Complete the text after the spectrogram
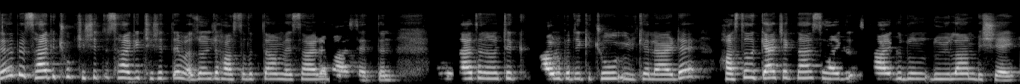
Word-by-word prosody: de 400 +8 +2
de, 430 - +4
saygı 330 -3 +4
çok 350 0 -6
çeşitli 320 +1 -6
saygı 300 -1 +1
çeşitleri 280 +1 -3
var. - - 0
Az 240 - -2
önce 260 +1 +1
hastalıktan 245 0 -1
vs. 230 +1 -5
bahsettin. 205 -4 -1 0.4
Hani 260 0 -7
zaten 275 +1 +4
artık 270 +1 -2 0.2
Avrupa'daki 265 0 +1
çoğu 270 +1 0
ülkelerde 245 +7 0 0.2
hastalık 300 +5 +1
gerçekten 300 0 +2
saygı, 275 +5 0 0.2
saygı 260 0 +3
du 255 -1 -4
duyulan 250 0 0
bir - - -3
şey. 195 -4 0
265 Hz, 160 wpm, -19 LUFS, 245-295 Hz, 0.4 s, de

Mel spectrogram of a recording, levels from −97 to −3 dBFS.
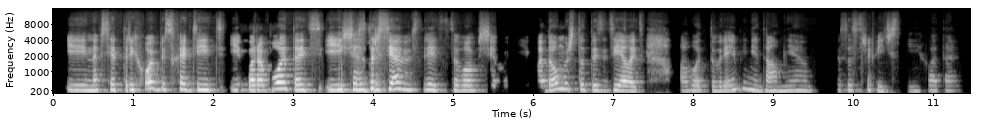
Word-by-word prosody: И 220 -2 -1
на 215 +1 +2
все 220 +2 -1
3 235 0 -1
хобби 255 +2 +1
сходить, 235 -2 +1
и 230 -1 -4
поработать, 230 +1 +4
и 235 0 +4
щас 240 +1 +3
с - - -1
друзьями 260 -1 +4
встретиться 230 -2 -4
в 215 - -4
общем, 215 0 -4 0.3
и 215 -2 -32 0.2
по 210 - -7
дому 260 +4 +1
что-то 235 -3 -4
сделать. 205 -2 0 0.4
А 195 - -11
вот 210 0 -9
времени, 225 +6 -5
да, 200 0 -5
мне 205 0 -7 0.3
катастрофически 220 -4 -11
не 190 0 -14
хватает. 205 0 -14
225 Hz, 145 wpm, -21 LUFS, 210-235 Hz, 0.4 s, поработать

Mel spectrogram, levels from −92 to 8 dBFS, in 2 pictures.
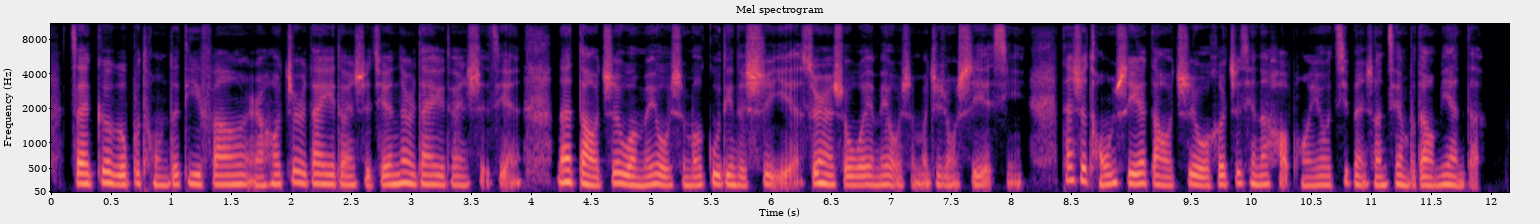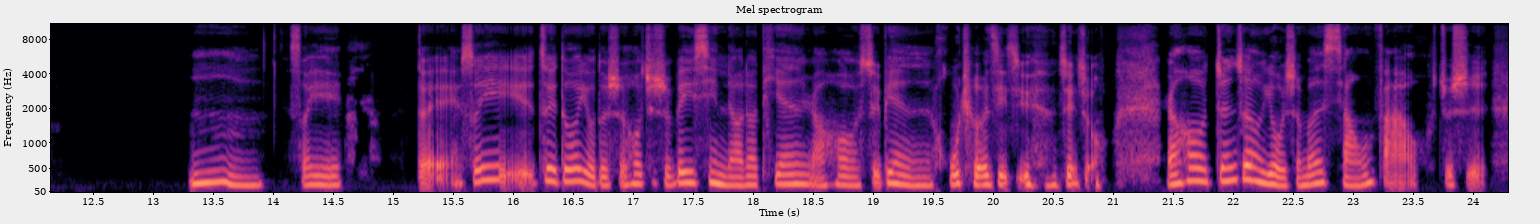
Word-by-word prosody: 在 200 -4 +5
各 210 +1 +3
个 180 -1 +4
不 200 +2 -2
同 180 -4 -4
的 180 - 0
地 190 -2 +1
方， 180 +1 +1
然 180 -6 -2
后 190 +2 0
这 200 +4 -1
儿 205 - +2
呆 195 -1 +2
一 185 - +2
段 175 -2 -1
时 180 - +1
间， 180 +1 +1
那 210 - +4
儿 195 - +3
呆 185 0 +1
一 175 - 0
段 175 -1 -5
时 - - -4
间。 215 +1 -6 0.3
那 230 +1 +6
导 190 -6 +3
致 205 +3 +1
我 180 -3 +4
没 165 +2 0
有 180 -3 +2
什 165 -1 -3
么 165 - 0
固 185 +1 +1
定 180 -1 +2
的 165 - -1
事 180 +3 +2
业， - - -3
虽 205 -1 +3
然 190 -3 +4
说 170 -1 +1
我 170 0 +1
也 175 - +1
没 175 - -2
有 175 - -1
什 200 +4 -6
么 200 - -4
这 190 -2 -4
种 170 +3 -4
事 - - 0
业 - - -2
心， - - -8 0.3
但 260 - -1
是 260 -1 +3
同 200 -5 0
时 200 - +7
也 195 +1 +4
导 175 -4 -1
致 180 +2 +1
我 160 - +2
和 180 +3 0
之 190 +3 -3
前 200 -3 -1
的 185 - +1
好 195 - -4
朋 160 0 -7
友， 170 +1 -2
基 215 +6 -6
本 180 -3 -2
上 165 -2 -1
见 185 -1 0
不 - - -5
到 165 0 +1
面 175 0 +1
的。 - - -9 1.4
嗯， 195 -5 +1 0.2
所 170 - -6
以 175 0 -1 0.6
对， 280 -7 -3
所 225 - -2
以 370 +9 -1
最 250 -1 +2
多 240 +1 +3
有 200 - +2
的 165 - -2
时 170 +1 -1
候 195 +1 0
就 200 - -2
是 175 - -1
微 210 +2 +3
信 210 -2 +3
聊 165 -1 0
聊 175 +1 -1
天， 190 +1 0
然 175 - -3
后 170 -2 -2
随 - - -2
便 170 -6 0
胡 180 +1 -1
扯 175 -3 +3
几 175 0 0
句， 180 - -1 0.2
这 - - +1
种。 - - -6 0.5
然 185 - +3
后 250 -1 +2
真 250 +3 +1
正 270 -5 +4
有 185 -5 +4
什 155 +1 -2
么 190 +4 +2
想 180 -1 -2
法， - - -4
或 - - -9
就 - - -5
是 - - -3
185 Hz, 285 characters per minute, -22 LUFS, 170-205 Hz, 1.4 s, 时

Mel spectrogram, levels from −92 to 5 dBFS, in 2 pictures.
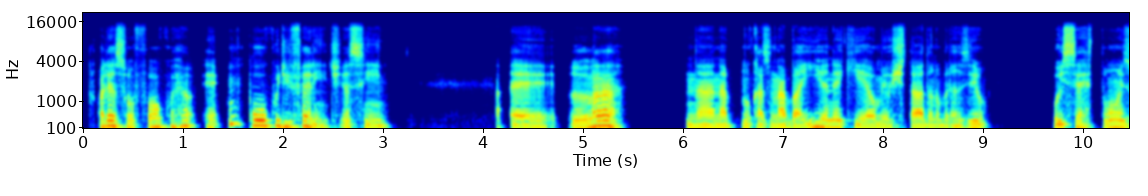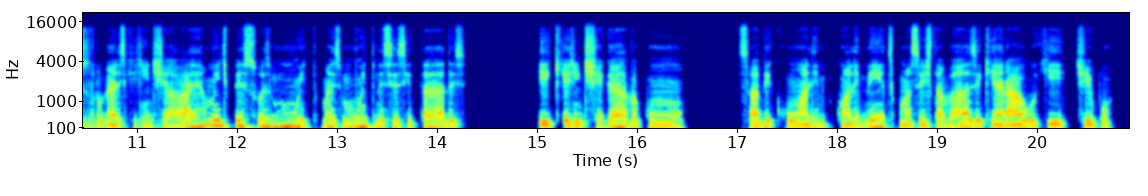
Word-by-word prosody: Olha 170 +3 +6
só, 155 -5 -3
o - - -3
foco 145 +5 -1
re 175 +5 0
é 125 - -5
um 235 +1 -1
pouco 180 -4 +6
diferente, 155 -2 0
assim 110 -6 -4 1.2
Eh 105 0 -1
lá, 145 +8 +5 0.6
na 105 0 -1
na 105 0 -1
no 110 -2 -5
caso 105 - -5
na 105 0 +2
Bahia, 110 +7 0
né, 120 0 0
que 110 -2 -6
é 100 - 0
o 100 - 0
meu 100 -1 -5
Estado 100 +2 0
no 95 - -7
Brasil, 110 +6 -3 0.6
os 110 0 +2
sertões, 115 +2 -1
os 105 - -10
lugares 105 0 -1
que - - -17
a - - -15
gente 105 -3 -6
ia 95 - -2
lá 115 +6 +1
é - - +3
realmente 175 +3 +3
pessoas 150 -4 +1
muito, 135 -1 +2
mas 130 -2 -3
muito 135 +4 +1
necessitadas, 120 0 -2 0.7
e 115 0 +4
que 115 - -2
a - - +5
gente 115 0 0
chegava 115 +3 +1
com, 110 -3 -3 0.5
sabe 115 +1 0
com 115 -1 -2
ali 105 -2 -1
com 110 - -3
alimentos, 110 +5 0
com - - -9
uma 110 - +1
cesta 105 -2 -1
básica 115 +5 0
e - - +2
era 110 -1 +4
algo 115 +1 +3
que, 110 -1 -1
tipo, 115 -2 -2
115 Hz, 180 wpm, -24 LUFS, 105-130 Hz, 1.2 s, Olha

